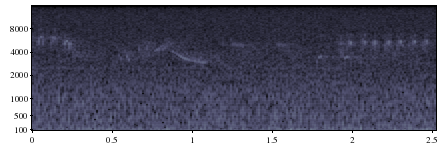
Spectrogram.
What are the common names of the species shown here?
Green-tailed Towhee, Mountain Chickadee, Red-breasted Nuthatch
